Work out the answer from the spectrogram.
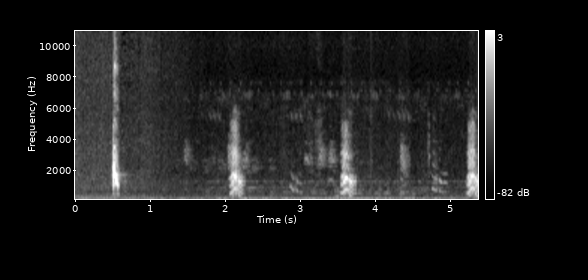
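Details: Teetar, the partridge, giving single sharp descending calls about every one and a half seconds against a quiet background with a faint low hum.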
